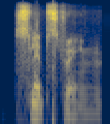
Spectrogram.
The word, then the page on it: slipstream: British English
